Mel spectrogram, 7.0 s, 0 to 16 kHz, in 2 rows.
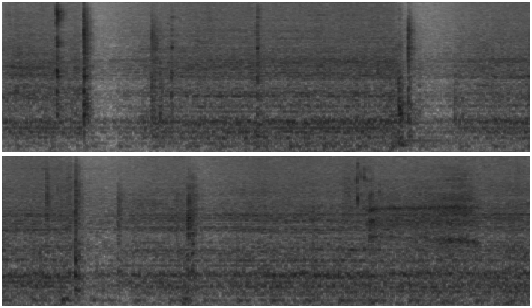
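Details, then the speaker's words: Starter motor on a bike off the road about a year and a half (last MOT April 2024): harsh steady grinding rattle, engine turns over slowly, never fires, drains the power pack quickly; faulty starter motor grinding, replacement ordered. "That is the starter motor, and that sounds really, really horrible when the engine turns over, and it drains my power pack really quickly."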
